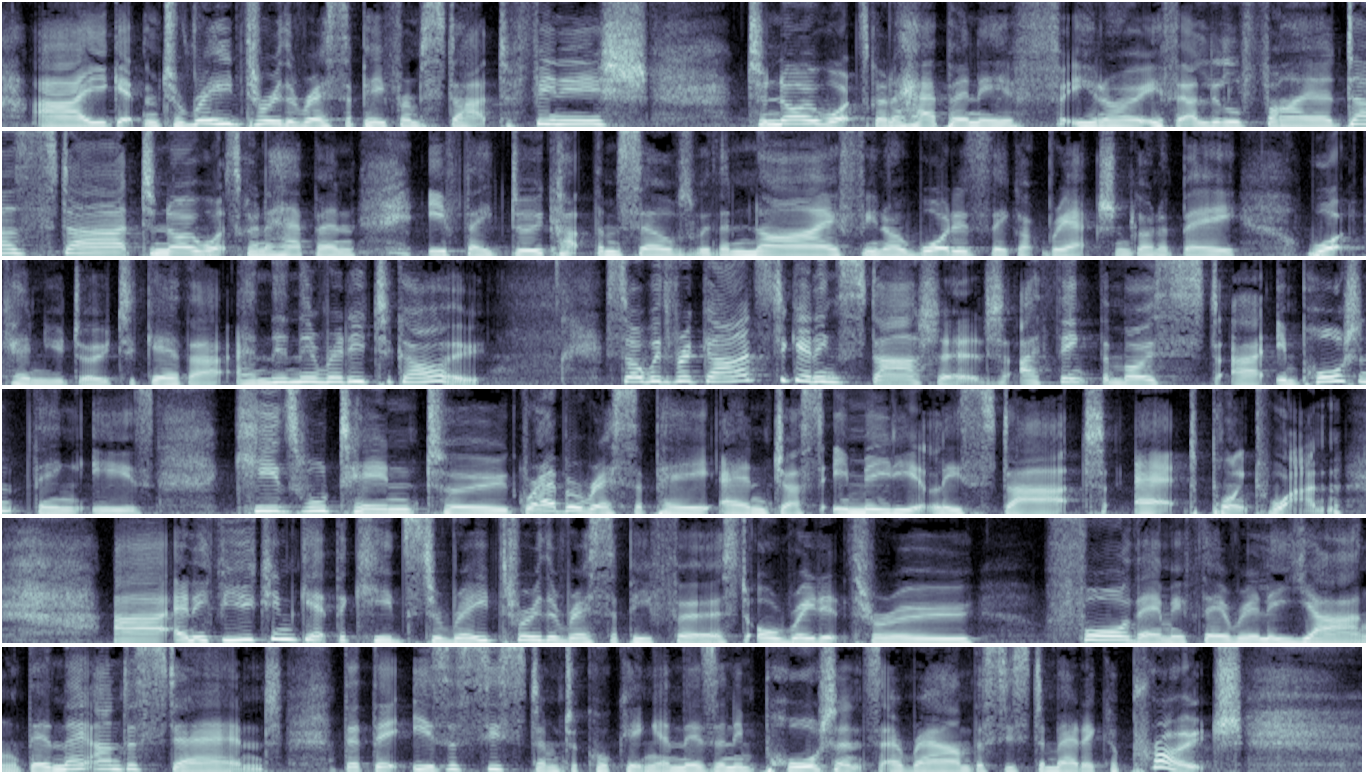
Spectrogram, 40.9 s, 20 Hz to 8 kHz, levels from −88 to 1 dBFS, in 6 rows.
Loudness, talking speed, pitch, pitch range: -13 LUFS, 195 wpm, 185 Hz, 170-220 Hz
